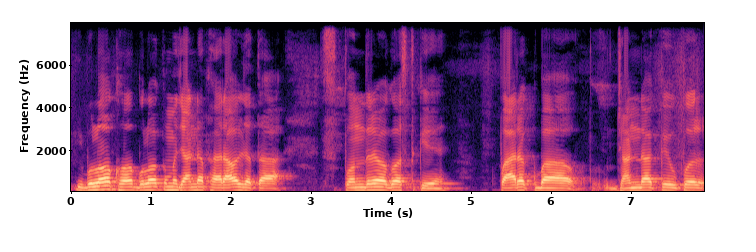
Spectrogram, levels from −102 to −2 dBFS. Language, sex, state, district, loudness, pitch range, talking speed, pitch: Bhojpuri, male, Bihar, Muzaffarpur, -15 LUFS, 120-145 Hz, 130 wpm, 135 Hz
